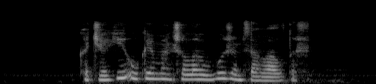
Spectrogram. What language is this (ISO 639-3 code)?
chm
